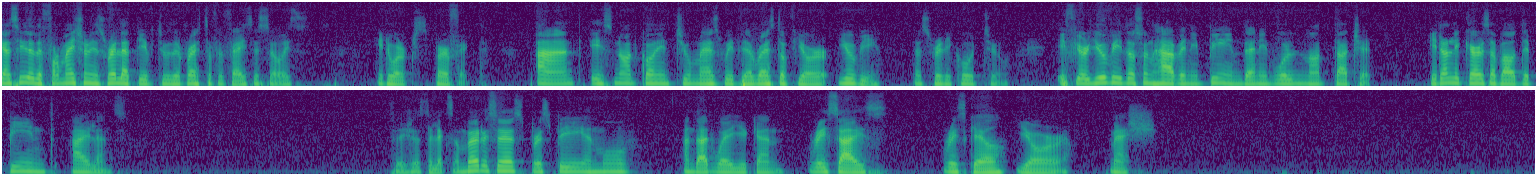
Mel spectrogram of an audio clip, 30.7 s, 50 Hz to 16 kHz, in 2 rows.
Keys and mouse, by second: 1.0-2.1 drag, 2.1 a, 2.3 a, 3.4 right click, 3.5-5.3 drag, 3.5 g, 5.7-7.1 drag, 7.1 g, 8.5 right click, 8.5 g, 9.4 middle click, 9.6 right click, 9.8 g, 10.4 g, 11.0 right click, 11.9 middle click, 12.0 g, 12.3 right click, 12.9 g, 13.2 g, 14.0 click, 14.1 middle click, 14.6 g, 15.6 g, 15.9-17.6 drag, 15.9-17.0 middle drag, 15.9-17.0 right drag, 17.1-19.6 typing, 20.7 g, 21.1 middle click, 21.7 right click, 21.9 g, 22.4 middle click, 23.2 right click, 23.5-26.4 typing, 26.9 click, 27.5 right click, 27.5 g, 28.0 a, 28.1 a, 29.5 a, 30.5 p.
